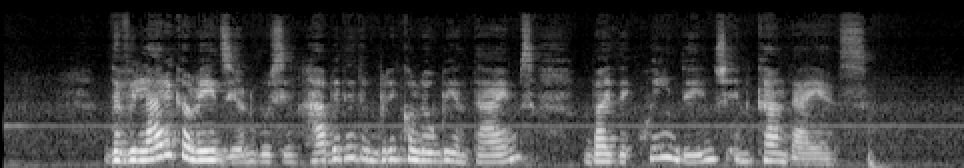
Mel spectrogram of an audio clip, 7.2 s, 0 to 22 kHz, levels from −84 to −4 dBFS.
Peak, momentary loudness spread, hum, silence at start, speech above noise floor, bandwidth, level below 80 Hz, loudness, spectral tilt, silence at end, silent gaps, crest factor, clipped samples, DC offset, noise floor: -2 dBFS; 14 LU; none; 0.8 s; 30 dB; 15.5 kHz; -52 dBFS; -19 LUFS; -6 dB/octave; 0.6 s; none; 18 dB; under 0.1%; under 0.1%; -49 dBFS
